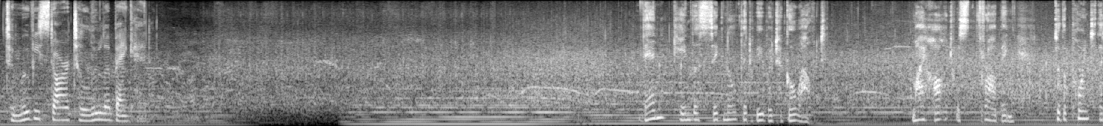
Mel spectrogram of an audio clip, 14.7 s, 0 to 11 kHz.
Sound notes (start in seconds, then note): 2.7 applause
